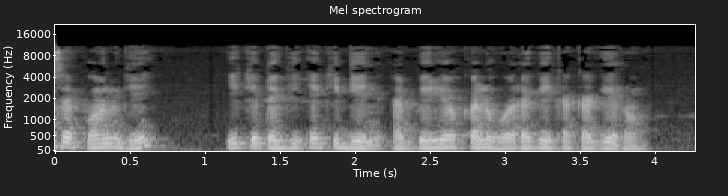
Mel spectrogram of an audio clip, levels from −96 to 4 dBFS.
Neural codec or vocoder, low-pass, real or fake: vocoder, 48 kHz, 128 mel bands, Vocos; 10.8 kHz; fake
